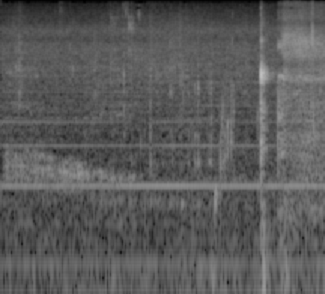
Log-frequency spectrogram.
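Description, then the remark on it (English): Water trickles quietly into a glass against a steady electrical hum, followed by a short, sharp knock near the end as the glass is set down; a speaker pouring himself some water to drink. “I'm going to grab some water.”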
